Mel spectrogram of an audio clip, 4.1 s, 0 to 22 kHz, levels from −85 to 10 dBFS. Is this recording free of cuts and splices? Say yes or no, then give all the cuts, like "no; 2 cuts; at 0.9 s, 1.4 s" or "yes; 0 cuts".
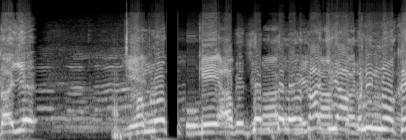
no; 1 cut; at 1.8 s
